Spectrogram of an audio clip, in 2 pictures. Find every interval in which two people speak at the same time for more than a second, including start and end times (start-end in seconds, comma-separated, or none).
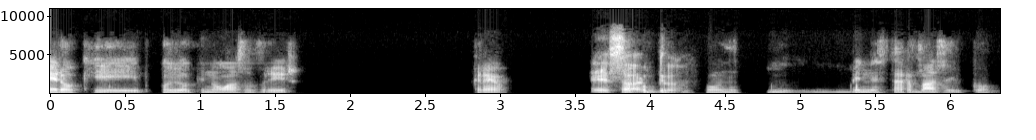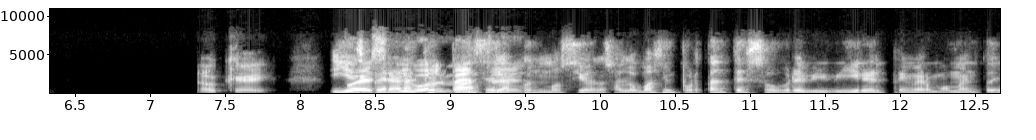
8.3-9.5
